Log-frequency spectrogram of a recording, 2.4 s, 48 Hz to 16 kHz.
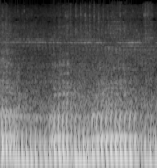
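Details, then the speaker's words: Royal Enfield Standard 350 with a C-type free-flow bend pipe, ridden under light throttle: ragged, puffing exhaust beat because exhaust leaks at the main header pipe joint; planned fix is fitting a sealing ring there. "यहां से हवा leak हो रही है जो यहां से ना जो मेन जॉइंट होता है इसमें यहां से हवा लीक हो रही है आवाज तो बढ़िया कर रही है पर जो हवा प्रेशर जो प्रॉपर आना चाहिए ना हल्की रेस देने के बाद इसकी आवाज टेढ़ी मेढी हो रही है तो हवा लीक हो रही है यहां से"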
